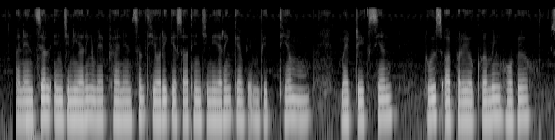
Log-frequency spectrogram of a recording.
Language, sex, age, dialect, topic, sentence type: Magahi, male, 60-100, Western, banking, statement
